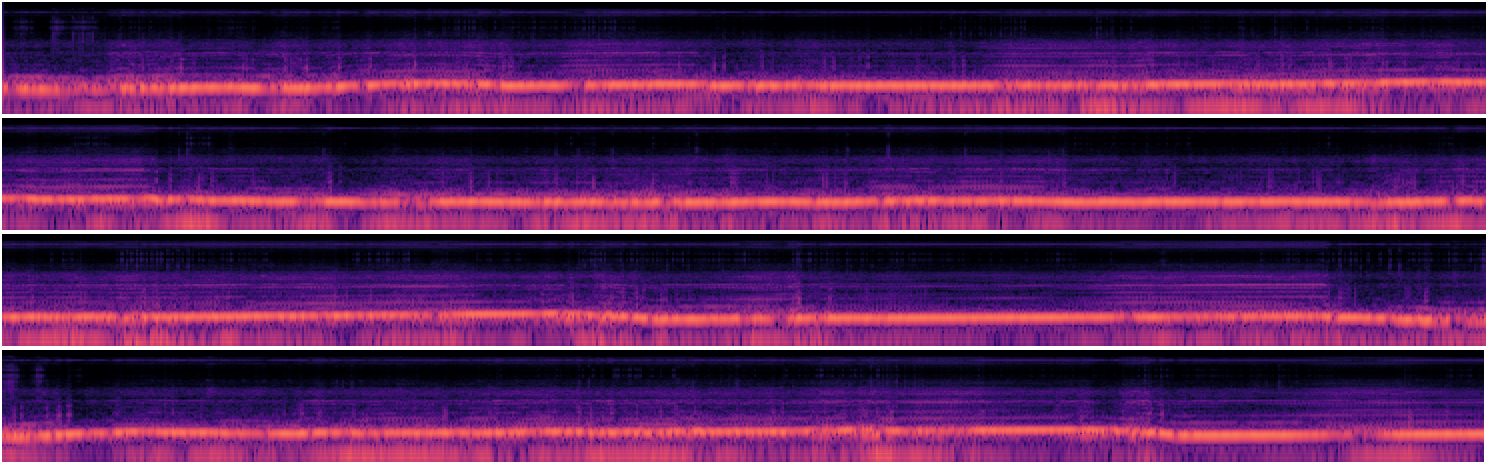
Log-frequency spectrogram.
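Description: Honda CRX race car's four-cylinder engine heard from inside the cabin, run hard with a loud, steady note that dips briefly in pitch a few times before climbing back.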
